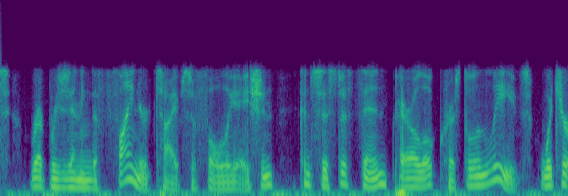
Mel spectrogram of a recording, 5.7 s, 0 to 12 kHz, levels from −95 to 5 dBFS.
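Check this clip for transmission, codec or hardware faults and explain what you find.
Nothing here points to a transmission, codec or hardware fault, and the G.726 coding at 32 kbit/s, with its cut-off at 4 kHz, sounds the way that telephone path is meant to.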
